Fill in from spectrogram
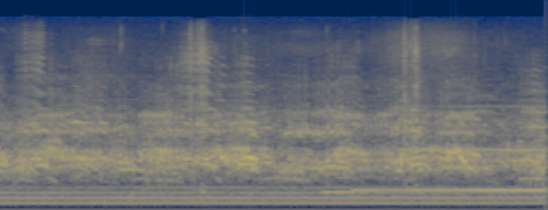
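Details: Massed sandhill cranes calling at their March roost on Nebraska's Platte River during migration. A loud, unbroken wall of rolling, trumpet-like calls from many birds, with a low steady hum beneath.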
